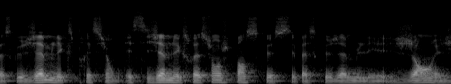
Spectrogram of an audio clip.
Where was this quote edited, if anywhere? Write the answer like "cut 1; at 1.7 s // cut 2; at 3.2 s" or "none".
cut 1; at 1.3 s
